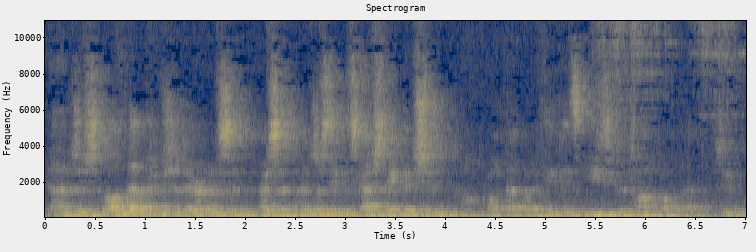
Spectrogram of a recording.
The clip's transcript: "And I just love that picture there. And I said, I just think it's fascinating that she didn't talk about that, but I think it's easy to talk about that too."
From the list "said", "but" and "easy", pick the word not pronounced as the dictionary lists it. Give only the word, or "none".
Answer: none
